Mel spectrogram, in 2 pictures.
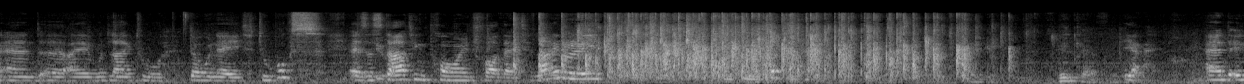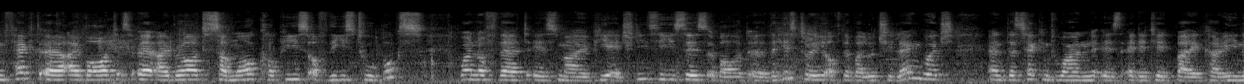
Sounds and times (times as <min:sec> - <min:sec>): Female speech, woman speaking: 0:00.0 - 0:06.2, 0:11.2 - 0:24.8.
